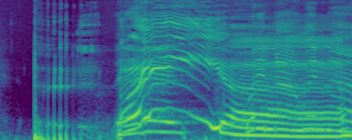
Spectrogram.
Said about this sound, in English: Oh, I feel like I got a burp, guys. Sorry.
